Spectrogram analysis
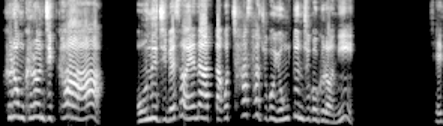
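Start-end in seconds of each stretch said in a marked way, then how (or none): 0.0-4.8 furious mother-in-law. Acted. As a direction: scold her in a rage. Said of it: "어머님은 또 격노하시더라고요". (격노한 시어머니의 호통)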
